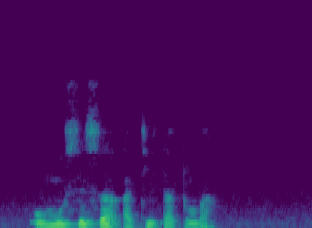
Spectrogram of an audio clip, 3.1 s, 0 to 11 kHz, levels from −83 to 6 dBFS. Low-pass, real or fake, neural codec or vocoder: 7.2 kHz; real; none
